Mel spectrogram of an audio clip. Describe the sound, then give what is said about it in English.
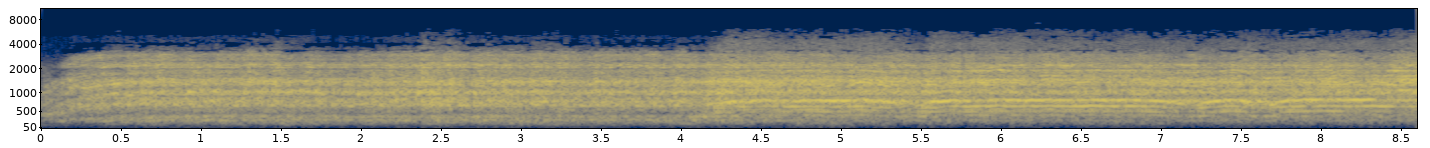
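A loud, sustained train whistle, the Welcome Travelers signal whistle of an NBC radio show from Chicago, sounds as a steady multi-tone chord for about eight seconds, its pitch shifting slightly partway through, with a muffled, narrow old-radio quality and no talking. “There's the Welcome Traveler's Whistle.”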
